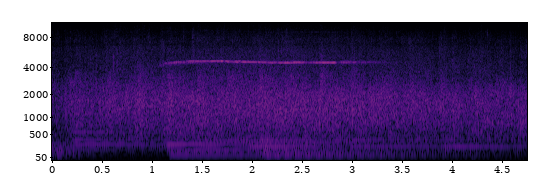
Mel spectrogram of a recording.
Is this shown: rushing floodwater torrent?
no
